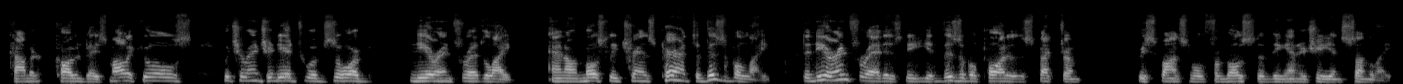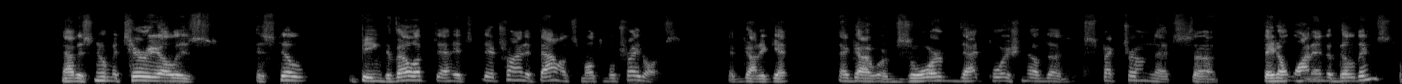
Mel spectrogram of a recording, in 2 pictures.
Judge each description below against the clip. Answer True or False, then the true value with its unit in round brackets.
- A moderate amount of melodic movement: True (3.6 semitones)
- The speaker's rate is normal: True (150 wpm)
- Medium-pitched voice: True (150 Hz)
